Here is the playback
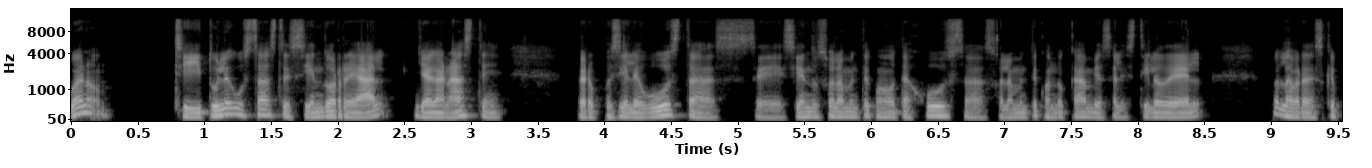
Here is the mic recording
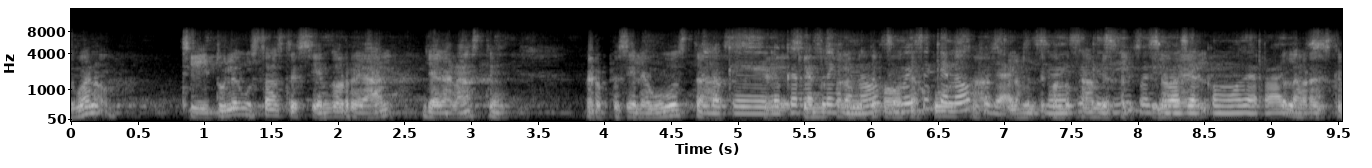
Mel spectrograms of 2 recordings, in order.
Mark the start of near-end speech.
4.7 s

